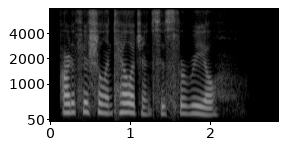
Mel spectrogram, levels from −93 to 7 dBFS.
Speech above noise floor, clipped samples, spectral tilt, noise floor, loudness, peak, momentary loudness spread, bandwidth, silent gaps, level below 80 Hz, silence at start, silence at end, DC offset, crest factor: 40 dB; under 0.1%; -3 dB/octave; -80 dBFS; -41 LUFS; -22 dBFS; 7 LU; 8 kHz; none; under -90 dBFS; 0.15 s; 0.7 s; under 0.1%; 20 dB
